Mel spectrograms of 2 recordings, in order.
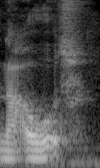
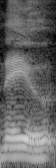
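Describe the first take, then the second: First: The name is said the Israeli way. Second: The name is said the American way. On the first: This is how people in Israel say it. "They pronounce it Naot" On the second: This is how people in the US say it. "we pronounce it Naot here"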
